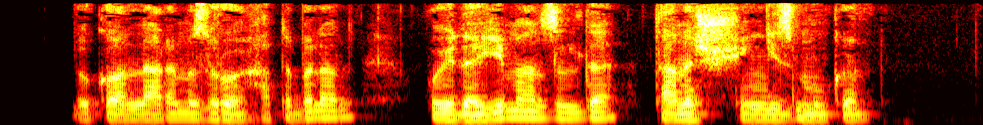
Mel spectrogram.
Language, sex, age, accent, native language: Uzbek, male, 18-24, Farg'ona, Uzbek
